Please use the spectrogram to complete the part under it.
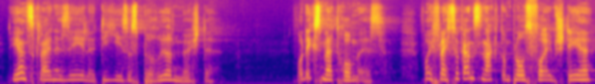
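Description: A man's voice: high-pitched, bright, forceful tone, husky. A man preaching a sermon in a chatty, conversational way, often tagging his sentences with a questioning "ne" and acting out people's inner voices. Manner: conversational, frequent tag "ne?", acts out inner voices. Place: church service.

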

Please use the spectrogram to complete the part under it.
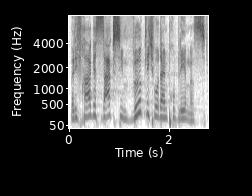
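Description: A man delivers a sermon, his voice sitting a little high for a man. He builds into fervent passages, then drops low and hushed as if praying. A long reverb from the church hall trails after his words. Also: expressive, normal speed. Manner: swings between rising fervent passages and hushed, low prayerful ones. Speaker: preacher.

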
